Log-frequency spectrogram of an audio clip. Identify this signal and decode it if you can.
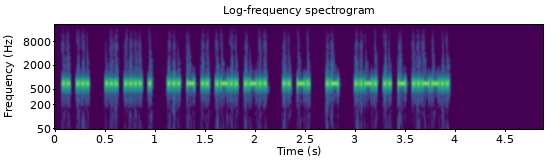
Morse code, heard as a keyed tone, about 50 wpm, 700 Hz. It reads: IS SHE STILL IN A FIT?
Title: Sentences from Top 1000 Words - Review Part 5 - 50wpm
